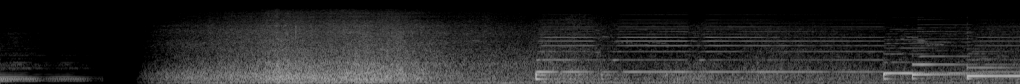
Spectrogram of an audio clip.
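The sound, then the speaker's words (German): North Sea waves on the west coast of Schleswig-Holstein wash calmly and steadily against beaches and dikes in a soft, continuous rush, joined about halfway through by sustained musical tones layered over the surf. “Meistens plätschern die Wellen hier eher ruhig und gemächlich an die Strände und gegen die Deiche.”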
